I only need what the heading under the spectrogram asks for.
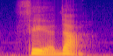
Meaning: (noun) food; sustenance; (verb) 1. to feed (provide with nutrition) 2. to give birth (to) 3. to give birth (to): to be born
- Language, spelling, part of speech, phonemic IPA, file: Swedish, föda, noun / verb, /ˈføːˌda/, Sv-föda.ogg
